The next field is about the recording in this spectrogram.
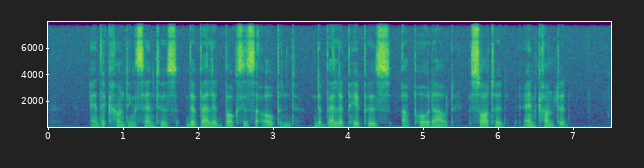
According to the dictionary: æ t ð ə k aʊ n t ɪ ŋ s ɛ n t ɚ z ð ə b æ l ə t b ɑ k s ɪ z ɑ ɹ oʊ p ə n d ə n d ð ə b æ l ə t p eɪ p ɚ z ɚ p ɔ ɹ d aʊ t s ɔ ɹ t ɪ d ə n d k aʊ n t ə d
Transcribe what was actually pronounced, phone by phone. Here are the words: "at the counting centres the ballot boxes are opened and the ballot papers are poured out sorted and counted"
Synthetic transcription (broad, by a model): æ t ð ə k aʊ n t ɪ ŋ s ɛ n t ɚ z ð ə b æ l ə t b ɑ k s ɪ z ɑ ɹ oʊ ə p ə n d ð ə b æ l ə t p eɪ p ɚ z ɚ p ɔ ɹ d aʊ t s ɔ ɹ t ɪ d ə n k aʊ n t ə d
